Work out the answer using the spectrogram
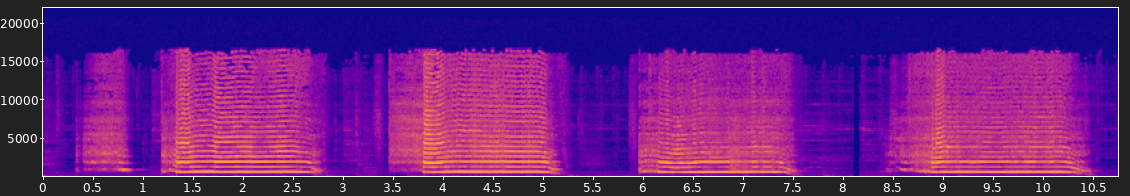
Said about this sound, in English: Listen, understand this, that when the trumpet or when the shofar is blown, heaven and earth comes to attention. Everything that is living knows what that sound is.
